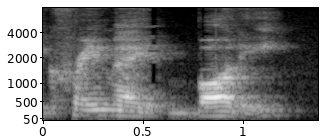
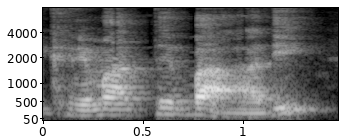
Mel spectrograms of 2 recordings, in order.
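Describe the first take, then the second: First: The name is said in a plain English accent. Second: The name is said in an Italian accent.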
